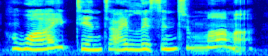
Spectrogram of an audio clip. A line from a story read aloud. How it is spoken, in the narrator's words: Stubby cried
